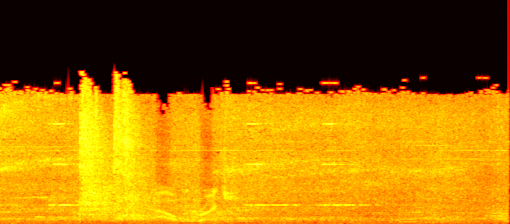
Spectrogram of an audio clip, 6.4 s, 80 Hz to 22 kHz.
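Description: Electric 1/12-scale RC race cars whining around a carpet track in a large echoing hall, with a burst of hiss about a second in and then a falling whine around two seconds in as a car slows.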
